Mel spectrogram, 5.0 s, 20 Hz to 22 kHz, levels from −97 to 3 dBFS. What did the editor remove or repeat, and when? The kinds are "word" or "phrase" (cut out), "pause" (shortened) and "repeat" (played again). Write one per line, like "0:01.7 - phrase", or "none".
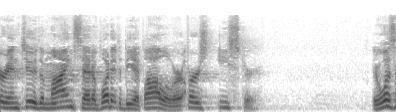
0:01.5 - word
0:01.8 - word
0:02.3 - phrase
